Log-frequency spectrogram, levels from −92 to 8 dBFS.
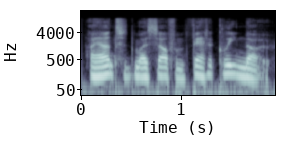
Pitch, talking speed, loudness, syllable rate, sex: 145 Hz, 155 wpm, -16 LUFS, 6.7 syllables/s, male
